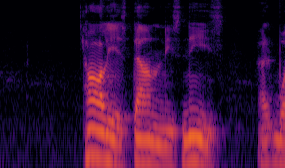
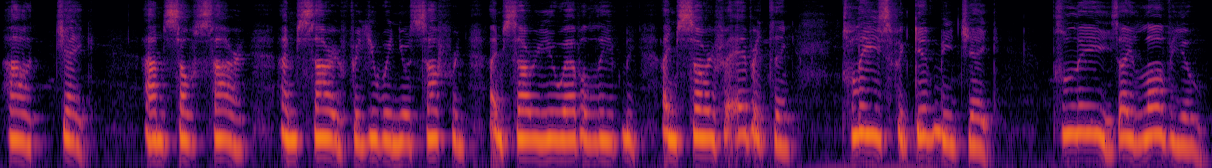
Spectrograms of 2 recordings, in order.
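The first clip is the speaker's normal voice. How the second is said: high, pleading widow's voice; 11 semitones higher, 3 dB louder than usual. Acted. Widow begging Jake to forgive her, high and pleading. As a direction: beg forgiveness in a high, tearful widow's plea.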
